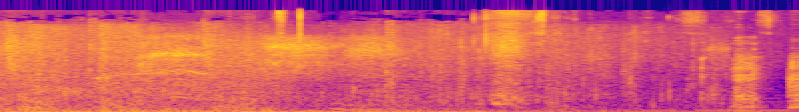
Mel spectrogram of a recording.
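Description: A TNT explosion in Minecraft, a heavy low boom that rumbles and fades over a few seconds, loud and close, with scattered debris and game sounds trailing after.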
